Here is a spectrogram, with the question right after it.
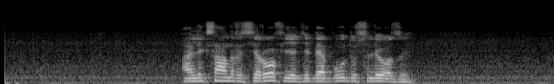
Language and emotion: Russian, neutral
